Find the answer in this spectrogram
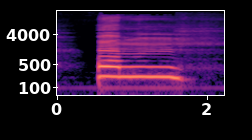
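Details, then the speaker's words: Adult's stomach rumbling on an empty stomach, no breakfast for a long while; a single steady, low, tonal growl lasting about a second. "euh je crois que vous avez entendu mon ventre gargouiller non certainement j'ai pas pris mon petit déjeuner il y a longtemps"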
